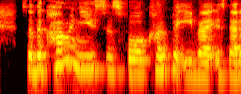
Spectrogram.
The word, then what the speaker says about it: copaiba: cool I have one two yeah so we pronounce this copaiba it's very versatile and it's actually great smelling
